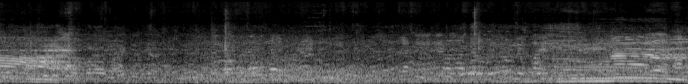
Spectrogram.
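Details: Cattle at the Boaliya cattle market in Ullapara, Sirajganj, held after Eid; drawn-out, low, wavering moos rise near the end over a dense crowd murmur and people talking.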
